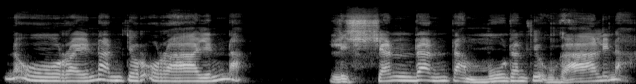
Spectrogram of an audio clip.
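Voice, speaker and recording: An exasperated family father acted by a man in a comedy radio play, with a northern Philippine accent. His fairly high voice is full of gravelly creak, and he scolds slowly and with emphasis. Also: lively intonation, exaggerated voice. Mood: grumbling. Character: exasperated, admonishing husband and father. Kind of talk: Ilocano comedy radio drama acting.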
